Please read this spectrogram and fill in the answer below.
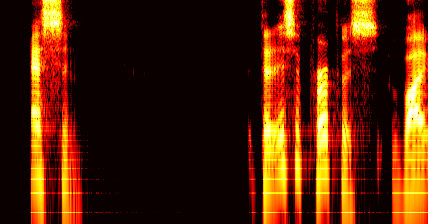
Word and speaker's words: Essen: here a dou s Essen there is a purpose why we do that it shortens the pronunciation of the vowel before it so sometimes the vowel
